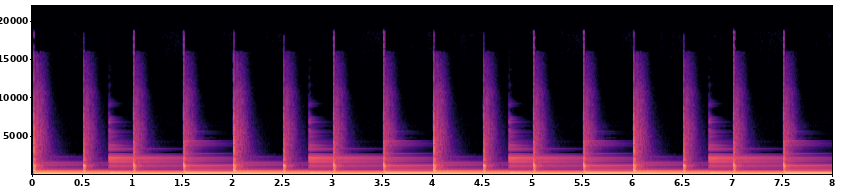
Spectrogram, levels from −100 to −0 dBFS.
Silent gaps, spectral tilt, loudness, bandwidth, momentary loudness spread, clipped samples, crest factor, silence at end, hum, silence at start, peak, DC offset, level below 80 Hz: none; -8 dB/octave; -16 LUFS; 11.5 kHz; 2 LU; under 0.1%; 12 dB; 0 s; none; 0 s; -2 dBFS; under 0.1%; -24 dBFS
